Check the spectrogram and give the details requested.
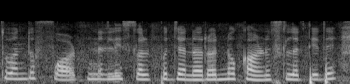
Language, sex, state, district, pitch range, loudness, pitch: Kannada, female, Karnataka, Bidar, 225-250 Hz, -18 LUFS, 235 Hz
